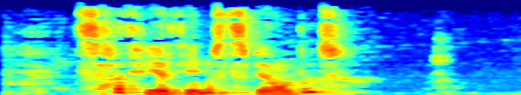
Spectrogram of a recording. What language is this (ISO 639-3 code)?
kab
